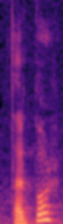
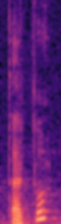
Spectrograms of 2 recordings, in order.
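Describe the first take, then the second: The two takes are said the same way.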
